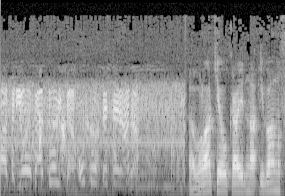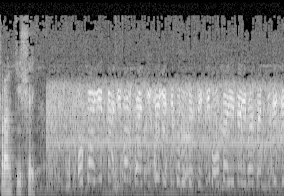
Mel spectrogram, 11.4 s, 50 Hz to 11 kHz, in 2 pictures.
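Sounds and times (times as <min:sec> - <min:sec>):
steady narrow hiss of amateur radio band static received in a house: 0:00.0 - 0:03.7, 0:06.6 - 0:11.3
speech: 0:00.2 - 0:11.3
garbled warbling voice-like fragments in amateur radio band interference: 0:07.0 - 0:11.3.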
